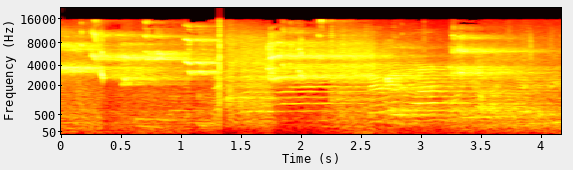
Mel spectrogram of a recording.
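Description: Court shoes squeaking on an indoor badminton court floor: several short, high squeaks, with a sharp knock about a second in, in a large echoing hall.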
